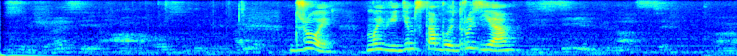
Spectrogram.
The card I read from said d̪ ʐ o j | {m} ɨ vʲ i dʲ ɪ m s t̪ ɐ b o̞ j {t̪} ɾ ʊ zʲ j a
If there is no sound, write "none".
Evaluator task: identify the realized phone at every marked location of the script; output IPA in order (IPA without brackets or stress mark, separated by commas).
m, d̪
